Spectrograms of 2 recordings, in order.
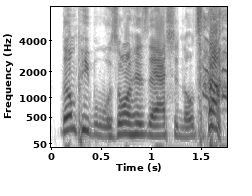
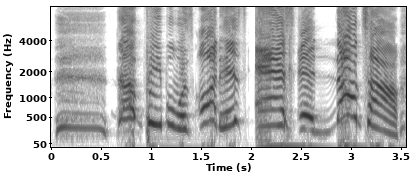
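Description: First: Low, laughing delivery. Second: Slow, with "no time" stretched out; drawn-out emphasis. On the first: Host cracking up at how fast police came, laughing. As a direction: tell it while breaking into laughter. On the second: Host stressing how fast police came, slow emphatic "no time". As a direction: lean hard on "no" in "no time", drawing it out. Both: Real, not acted.

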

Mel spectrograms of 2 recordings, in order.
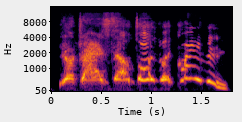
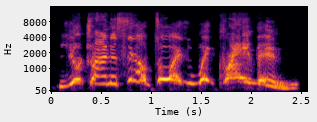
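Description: First: Much higher yell, stress on you; shrill escalated shout. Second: First angry shout; indignant shout. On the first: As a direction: push the repeat way up. Second take, even higher. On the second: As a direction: shout it with stress on toys. First take of repeated shout. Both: Real, not acted.

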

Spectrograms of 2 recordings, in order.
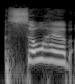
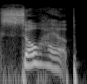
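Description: First: "so high up" higher and louder, SO lifted; emphatic repeat. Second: Said in the usual way. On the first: Shown as a demonstration. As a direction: push "so high up" up high in disbelief.

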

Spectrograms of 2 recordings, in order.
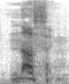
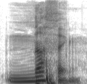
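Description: First: "Nothing." repeated much higher and softer, in disgust; bitter emphasis. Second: Said in the usual way. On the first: Real, not acted. Griping about coworkers, "Nothing." high, soft and scornful.

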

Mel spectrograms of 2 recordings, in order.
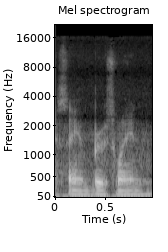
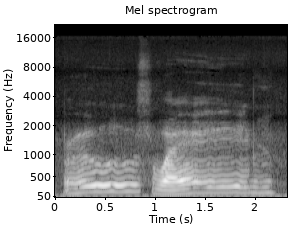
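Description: First: Said in the usual way. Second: Higher, louder, masked Riddler voice on "Bruce Wayne". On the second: Retold or imitated. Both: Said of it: "I really liked him when he was ta-, saying Bruce Wayne".

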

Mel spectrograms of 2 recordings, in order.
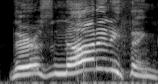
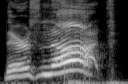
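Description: First: "not" stressed and drawn out in "There's not anything."; slow down and lean on "not"; slower emphatic denial. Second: NOT hit hard in "There's not."; emphatic denial. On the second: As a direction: bark out "not" with a falling finish. Rebutting a caller, shouted denial. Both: Real, not acted.

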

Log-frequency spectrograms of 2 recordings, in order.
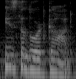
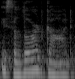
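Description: The two takes are said the same way.

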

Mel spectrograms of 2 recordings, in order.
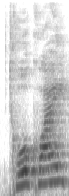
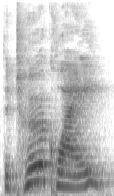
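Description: First: "Torquay" said as TOR-kway, with an aw vowel; alternate pronunciation. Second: "Turquoise" said as TUR-kway, with an er vowel; alternate pronunciation. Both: Shown as a demonstration. Tries alternate pronunciations of town name.

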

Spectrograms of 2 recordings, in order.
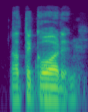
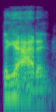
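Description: First: Said in the usual way. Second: "Garden" said as "Gahden" with the r dropped, New York style; mock New York "Gahden"; thick Noo Yawk "The Gahden"; New York accent. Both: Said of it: "hoping you would tell by my accent".

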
